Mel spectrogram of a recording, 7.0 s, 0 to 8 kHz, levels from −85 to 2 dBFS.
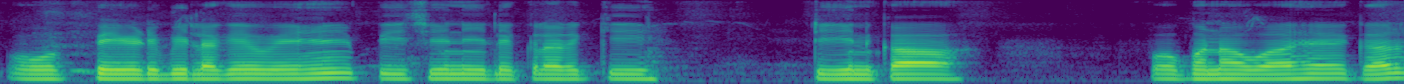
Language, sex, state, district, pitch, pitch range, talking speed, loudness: Hindi, male, Uttar Pradesh, Shamli, 125 Hz, 125-130 Hz, 145 wpm, -17 LUFS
